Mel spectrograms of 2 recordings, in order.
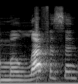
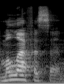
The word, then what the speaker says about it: Maleficent: And we're here to review the new Maleficent trailer for you. It looks pretty sweet, so... So we got the pronunciation down? Yeah, Maleficent.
